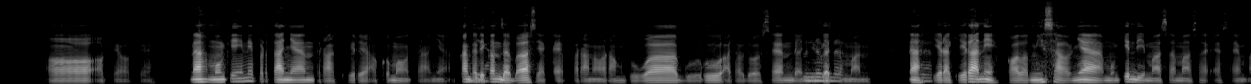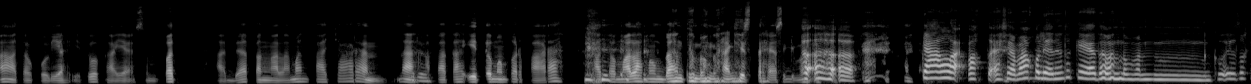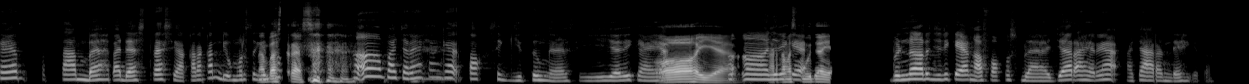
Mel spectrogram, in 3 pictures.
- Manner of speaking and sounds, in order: laugh; laughing while speaking: "membantu mengurangi stres? Gimana"; laugh; laugh; other background noise
- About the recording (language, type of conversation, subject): Indonesian, podcast, Apa yang bisa dilakukan untuk mengurangi stres pada pelajar?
